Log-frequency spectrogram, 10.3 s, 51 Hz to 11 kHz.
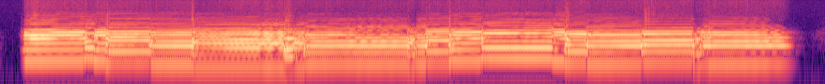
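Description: A 1972 King Cleveland 613 alto saxophone playing a slow phrase of about a dozen held notes in its low register. It starts just after the beginning and breaks off just before the end.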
